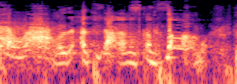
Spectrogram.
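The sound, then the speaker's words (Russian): A person imitates a dog, letting out a run of short, yappy barks and whiny voiced yelps in quick succession, fairly loud. “Пожалуйста, собака в следующей жизни.”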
